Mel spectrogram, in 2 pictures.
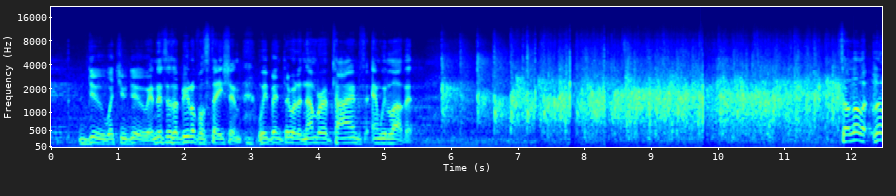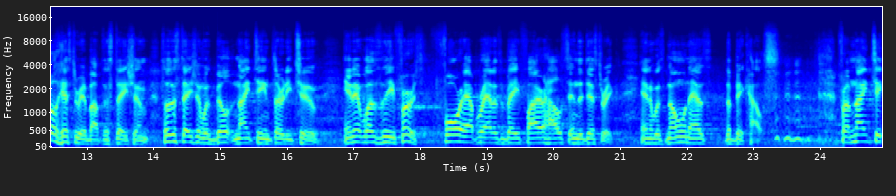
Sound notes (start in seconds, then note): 11.4 applause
